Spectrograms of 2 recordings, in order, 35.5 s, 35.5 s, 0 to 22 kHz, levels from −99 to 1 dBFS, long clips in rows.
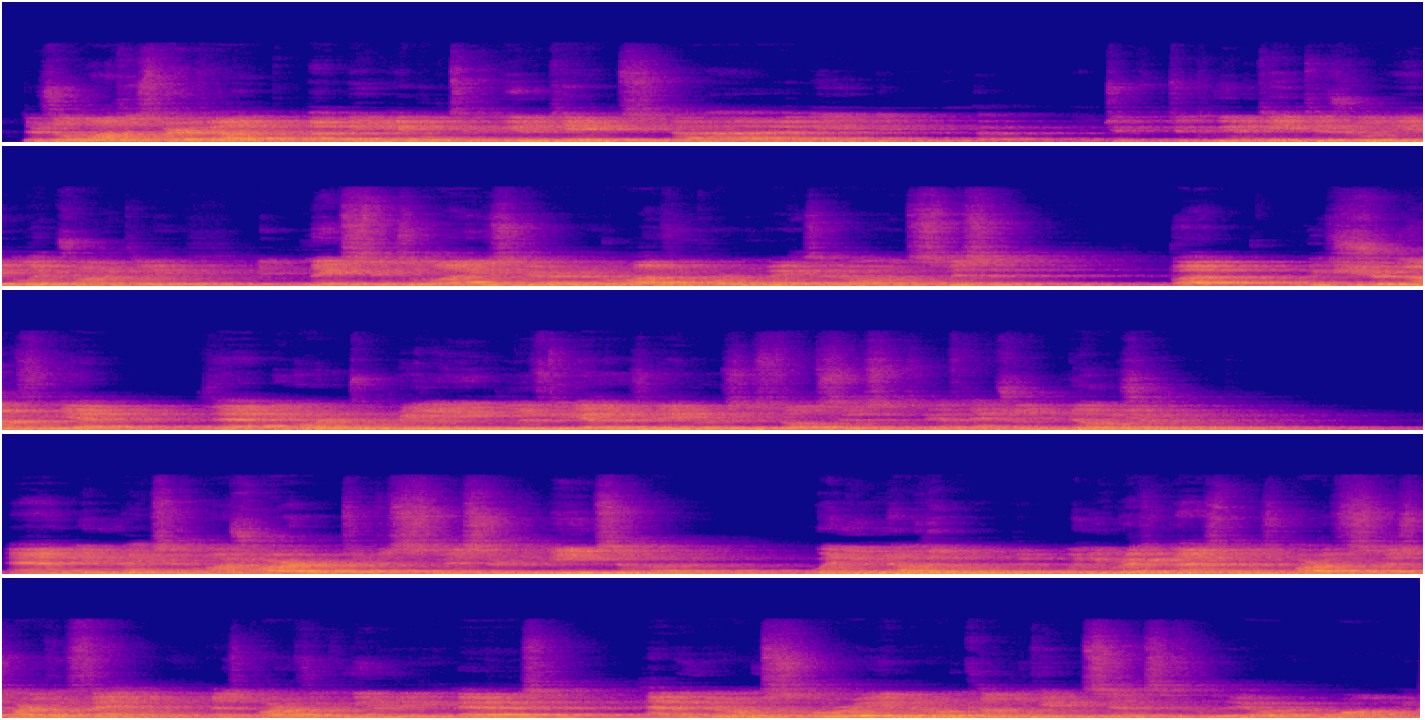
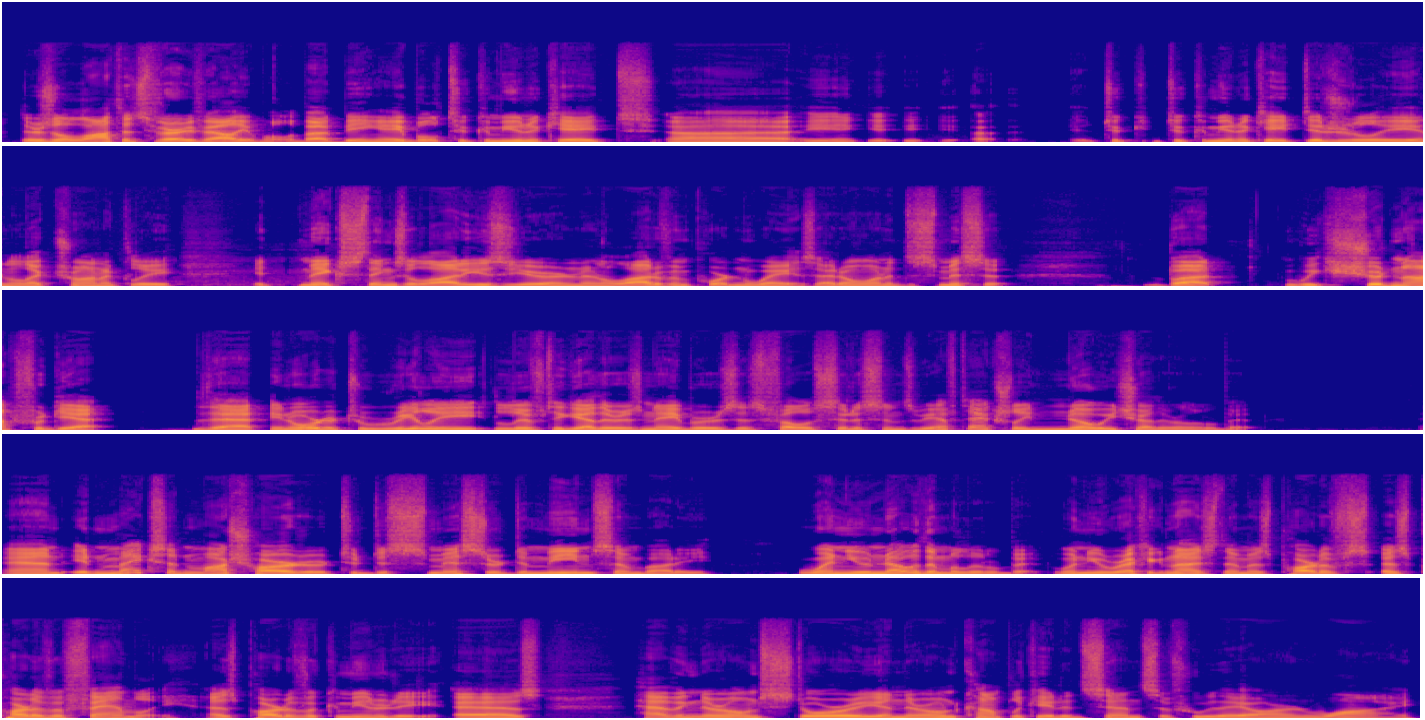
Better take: second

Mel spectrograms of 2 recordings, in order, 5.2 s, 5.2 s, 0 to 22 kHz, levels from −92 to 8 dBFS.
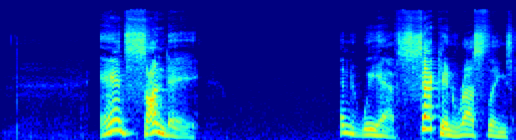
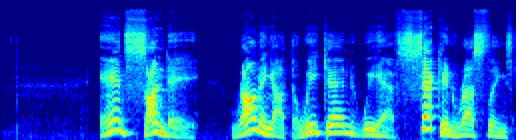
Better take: second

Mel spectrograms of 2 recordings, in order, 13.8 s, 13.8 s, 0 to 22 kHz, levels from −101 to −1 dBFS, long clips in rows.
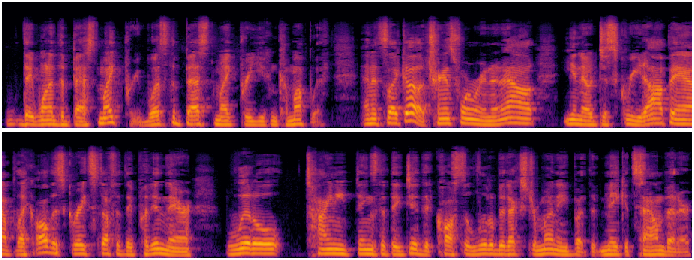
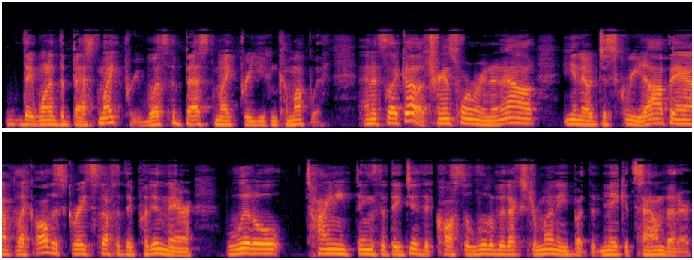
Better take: first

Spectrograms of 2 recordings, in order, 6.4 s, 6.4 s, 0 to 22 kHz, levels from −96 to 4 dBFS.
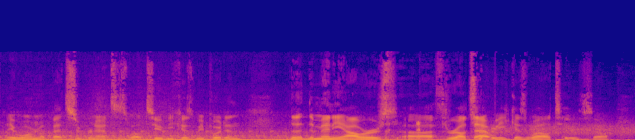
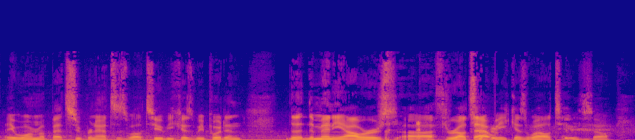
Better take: second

